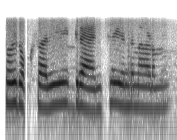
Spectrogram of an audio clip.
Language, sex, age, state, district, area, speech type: Telugu, female, 60+, Andhra Pradesh, Kakinada, rural, conversation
